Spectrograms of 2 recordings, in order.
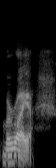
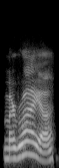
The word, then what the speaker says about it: Maria: longworth nicos and kitayam she pronounced her name mariah mariah here you can see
